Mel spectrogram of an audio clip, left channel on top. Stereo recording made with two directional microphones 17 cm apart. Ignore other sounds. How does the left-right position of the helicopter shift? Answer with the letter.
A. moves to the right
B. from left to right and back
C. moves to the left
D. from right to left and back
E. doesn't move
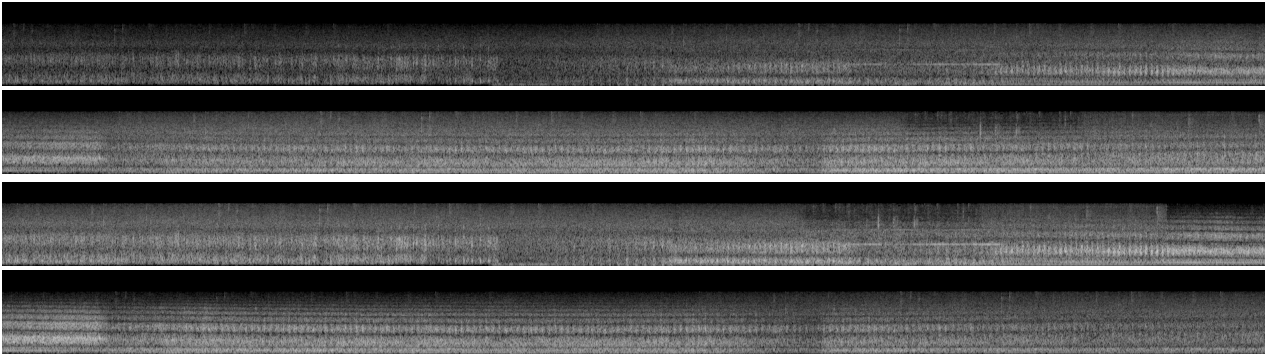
C.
